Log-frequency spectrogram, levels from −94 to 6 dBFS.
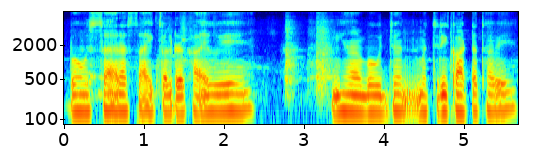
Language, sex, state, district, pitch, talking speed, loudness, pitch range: Hindi, female, Chhattisgarh, Raipur, 135 Hz, 115 wpm, -19 LUFS, 125-135 Hz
